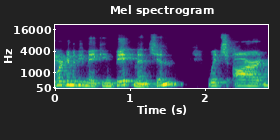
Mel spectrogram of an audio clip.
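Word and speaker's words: Bethmännchen: Will you pronounce the name again? Yes, it's Bethmannchen.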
